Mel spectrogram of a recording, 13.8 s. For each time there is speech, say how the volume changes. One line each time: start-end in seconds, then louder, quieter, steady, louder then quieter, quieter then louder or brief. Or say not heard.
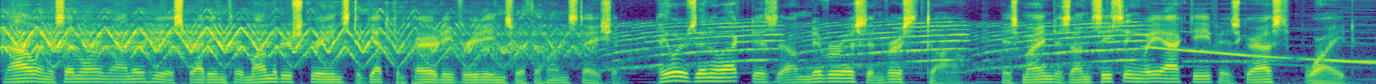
0.0-13.6 steady.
